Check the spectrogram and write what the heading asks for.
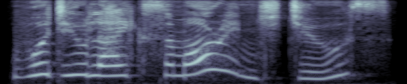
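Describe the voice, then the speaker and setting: A trusting young princess put on by a woman reading a storybook speaks in a very high, eager voice. Her lines rise and fall in bright, lilting swoops. The recording is dry and close. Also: sing-song, unhurried, dry recording, heavily acted. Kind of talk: storybook read-aloud.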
